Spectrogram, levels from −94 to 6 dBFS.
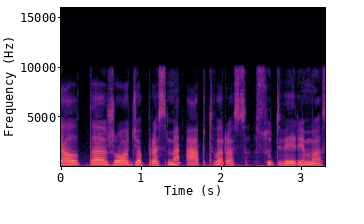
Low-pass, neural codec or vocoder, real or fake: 9.9 kHz; none; real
